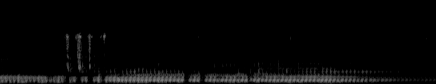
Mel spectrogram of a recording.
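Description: Great tit nestlings giving a quick burst of four short, sharp begging calls about a second in. A louder low, steady drone runs underneath and fades out near the end.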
